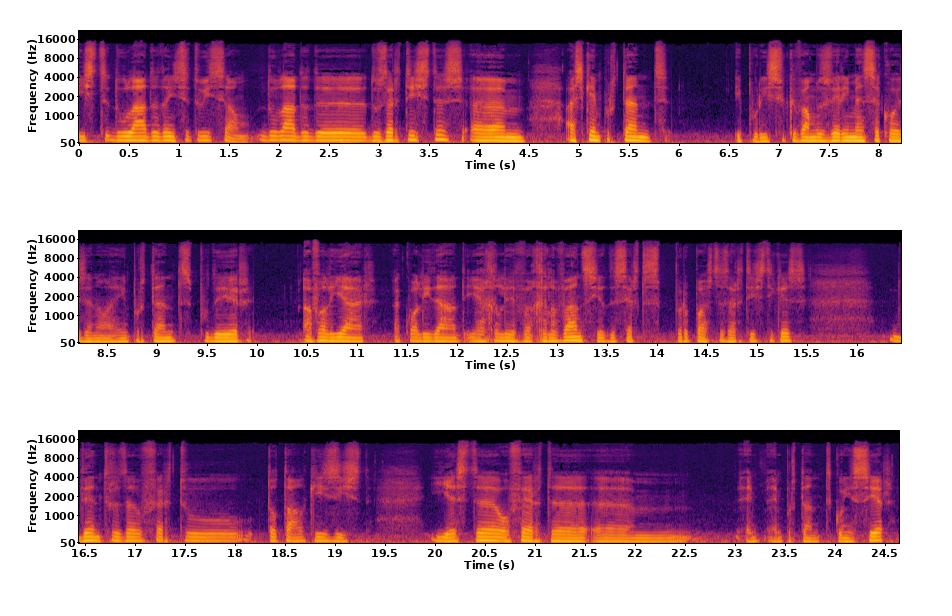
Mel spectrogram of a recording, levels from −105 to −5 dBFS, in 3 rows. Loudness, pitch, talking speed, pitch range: -27 LUFS, 115 Hz, 130 wpm, 105-125 Hz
